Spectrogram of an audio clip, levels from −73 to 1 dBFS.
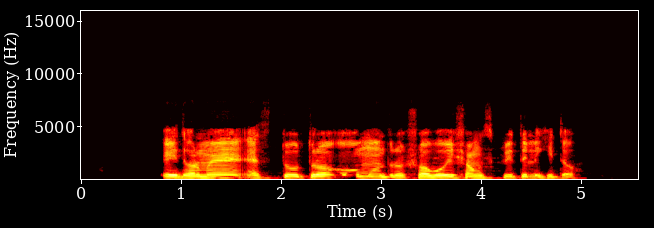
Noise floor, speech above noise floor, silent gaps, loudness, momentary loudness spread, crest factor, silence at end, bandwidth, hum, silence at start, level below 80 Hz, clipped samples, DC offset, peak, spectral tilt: -85 dBFS; 68 dB; none; -18 LUFS; 9 LU; 16 dB; 0.65 s; 6.8 kHz; none; 0.85 s; -62 dBFS; under 0.1%; under 0.1%; -2 dBFS; -7 dB/octave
